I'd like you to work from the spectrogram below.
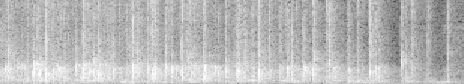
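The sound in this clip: Audience applause at a comedy show: a fairly soft, dense wash of many hands clapping that holds steady for about three seconds, thins briefly near the end, then picks up again.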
